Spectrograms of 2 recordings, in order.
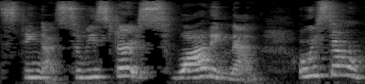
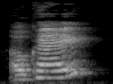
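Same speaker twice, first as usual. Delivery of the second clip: ordinary talk, nothing marked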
